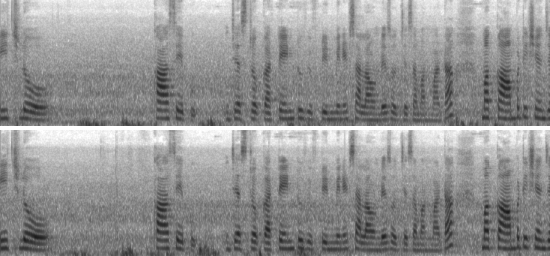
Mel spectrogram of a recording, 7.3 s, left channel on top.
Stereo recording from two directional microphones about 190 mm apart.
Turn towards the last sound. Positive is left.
turn(degrees=-10)  # may be behind; listen again after turning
